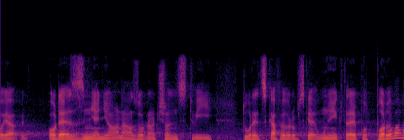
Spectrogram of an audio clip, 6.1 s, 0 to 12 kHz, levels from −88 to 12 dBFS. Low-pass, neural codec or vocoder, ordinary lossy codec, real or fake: 7.2 kHz; none; AAC, 48 kbps; real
